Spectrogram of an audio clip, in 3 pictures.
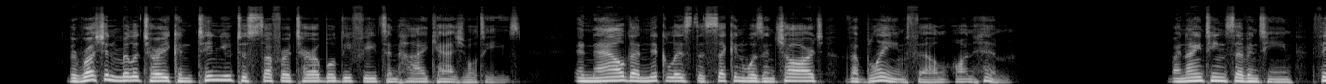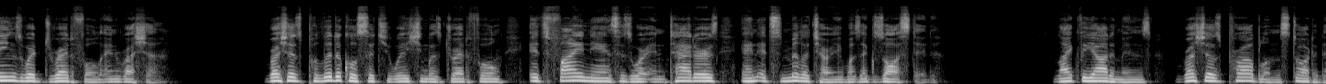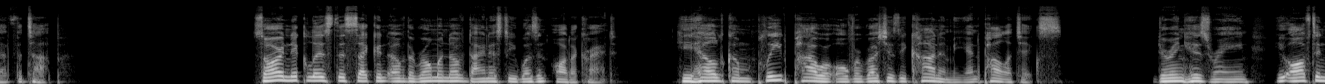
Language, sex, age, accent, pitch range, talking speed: English, male, 30-49, American, 125-160 Hz, 120 wpm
